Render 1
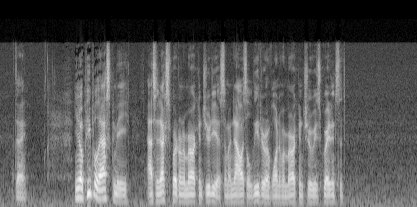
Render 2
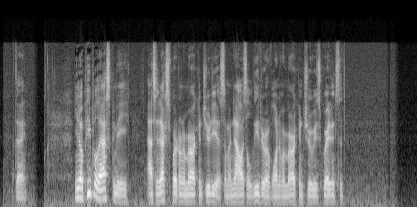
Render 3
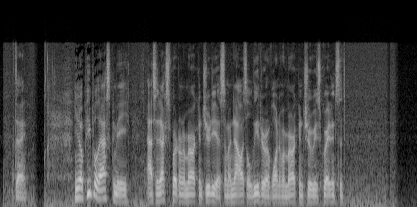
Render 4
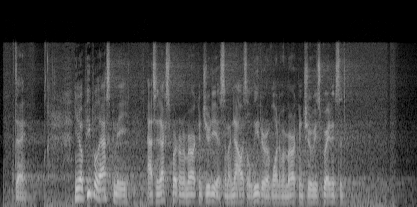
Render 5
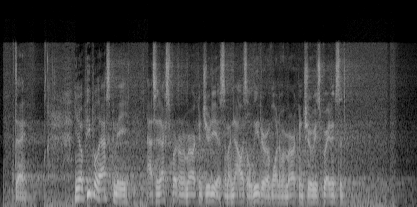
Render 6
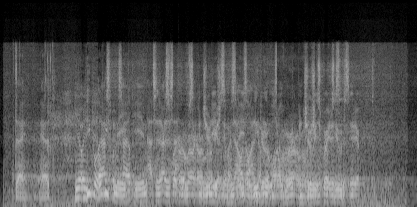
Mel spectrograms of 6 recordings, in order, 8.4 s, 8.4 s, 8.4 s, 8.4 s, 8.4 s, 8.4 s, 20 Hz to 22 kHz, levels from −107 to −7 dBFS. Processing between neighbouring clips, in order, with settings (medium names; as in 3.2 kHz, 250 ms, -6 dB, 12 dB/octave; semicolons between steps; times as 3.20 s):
gate with hold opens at -41 dBFS
compression 2.5:1, threshold -32 dBFS, peak gain reduction 14 dB; trim -4.5 dB
plate-style reverb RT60 3.8 s, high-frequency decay 0.85×, DRR 12 dB; trim -1.5 dB
peak limiter -30 dBFS, peak gain reduction 11 dB; trim +2 dB
chunks repeated in reverse 326 ms, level -1 dB; trim +2.5 dB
